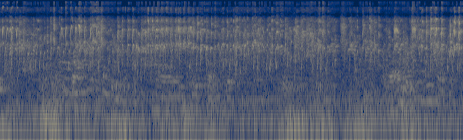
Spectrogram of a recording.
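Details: Several budgerigars keep up a steady twittering warble with rapid scratchy chirps overlapping, plus faint low rustling and knocking underneath.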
